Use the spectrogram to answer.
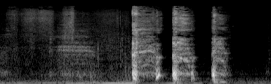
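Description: Several sharp, harsh coughs from someone choking on a lemon-flavoured drink, coming as a quick cluster of loud bursts after a low, quiet stretch.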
